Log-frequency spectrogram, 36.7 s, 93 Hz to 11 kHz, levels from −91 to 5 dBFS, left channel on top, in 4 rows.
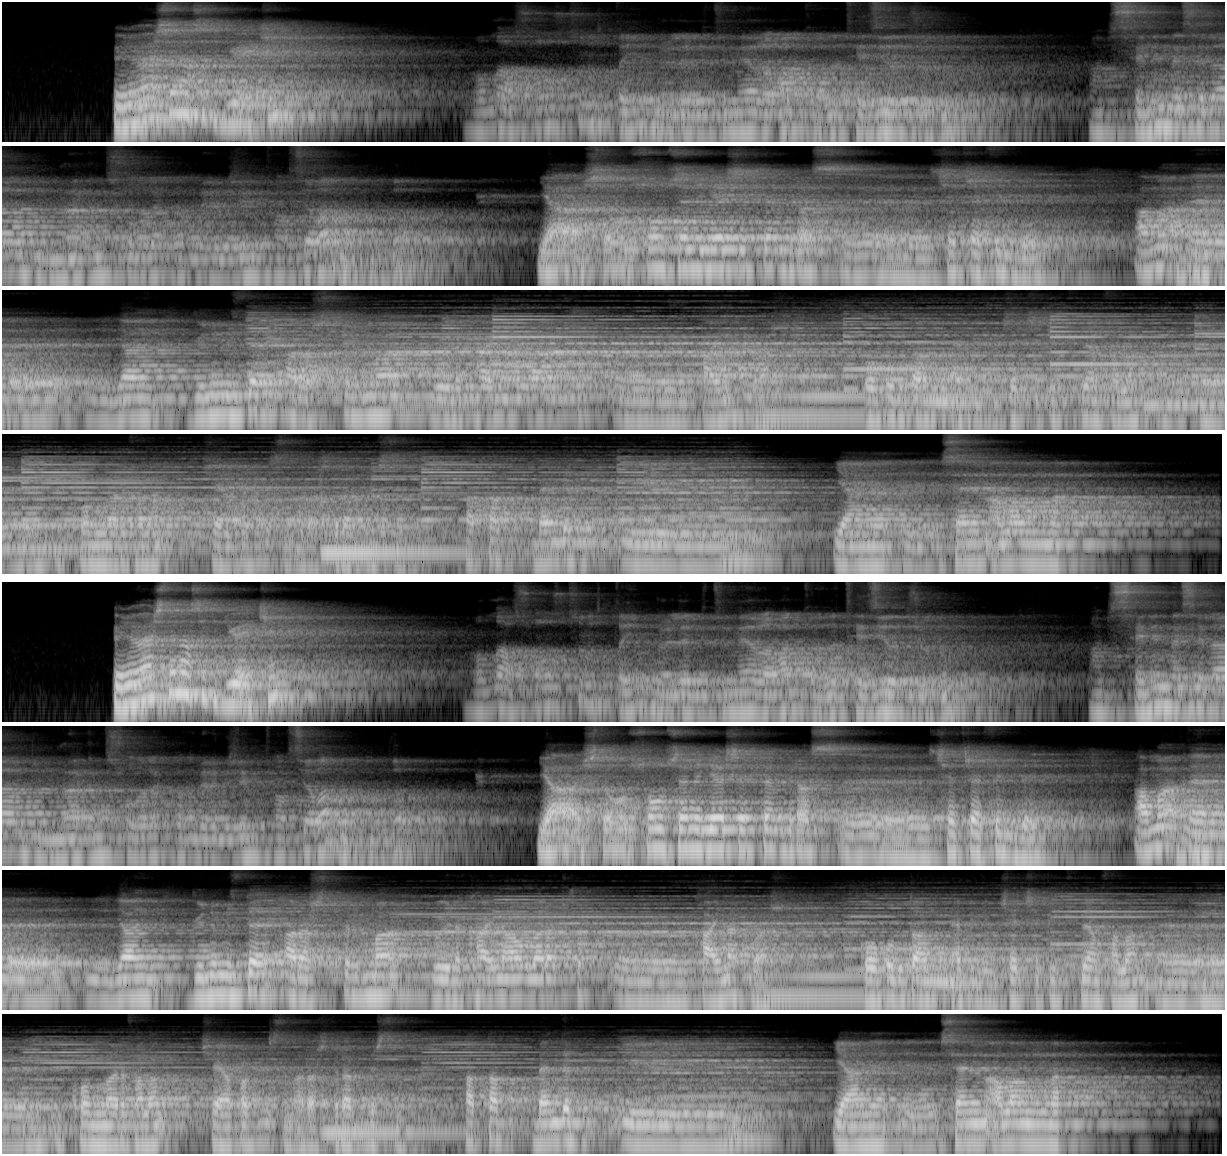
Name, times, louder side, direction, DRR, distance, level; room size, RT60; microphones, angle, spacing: voice 1, 0.8-2.1 13.2-17.0 17.7-24.2 24.8-30.6 31.0-33.2 33.8-35.5, right 4 dB, 45° right, 2 dB, 0.3 m, -20 dB
voice 2, 3.5-7.2 8.2-12.2 18.0-18.3 25.3-25.6, right 1 dB, 30° right, -1 dB, 0.8 m, -29 dB
sound 1, 20.2-33.2, left 3 dB, 85° left, 0.5 m, -27 dB
6.2 x 6.1 x 3.6 m, 2.8 s
head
